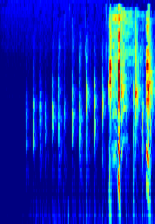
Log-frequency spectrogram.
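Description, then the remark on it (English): A quick, steady run of about a dozen knocks on an oak plywood board, each a short hollow rap. Louder voices break in over the last knocks near the end. “How many times can you knock on wood in an hour-long show?”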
